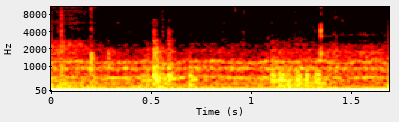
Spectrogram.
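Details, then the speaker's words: 1997 Honda GL1500SE Gold Wing, owned about three years, restarted and should still be a little warmed up; low, smooth, even burble at steady idle with no ticks or stumbles, a quiet sound unlike a V-Twin. Normal idle. "it's a quiet bike the Gold Wing if you're used to uh that V-Twin sound this is this is a different sound"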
